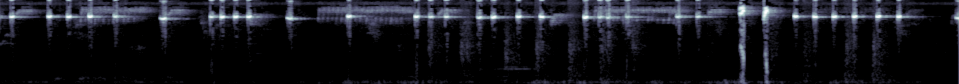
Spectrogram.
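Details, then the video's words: Sunbird in full voice, meant for luring birds and stirring silent birds to sing: rapid high-pitched chips in irregular clusters, with a brief sharp click burst near the end and low murmuring noise. "SUARA BURUNG KOLIBRI GACOR‼️ [bisa buat pikat & yg males bunyi"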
